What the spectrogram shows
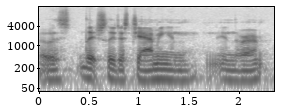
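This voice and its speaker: Very deep and low in pitch, a man with an Australian accent speaks with monotone, flat intonation. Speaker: band member. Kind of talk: interview.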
